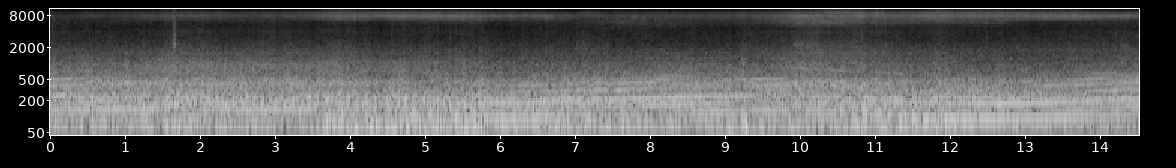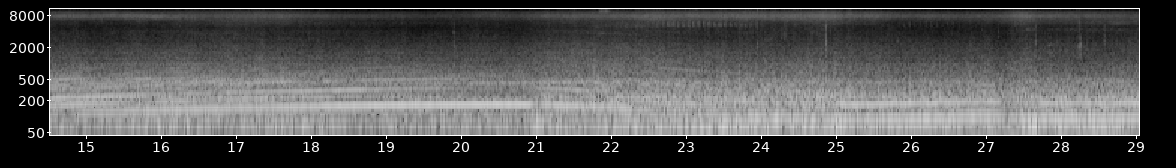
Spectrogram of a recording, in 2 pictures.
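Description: BMW E36 M3's straight-six engine heard from inside the cabin while driving, its pitch rising and falling with the throttle: a long, slow climb in revs around the middle that drops away, and steadier cruising stretches before and after, over steady road noise.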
